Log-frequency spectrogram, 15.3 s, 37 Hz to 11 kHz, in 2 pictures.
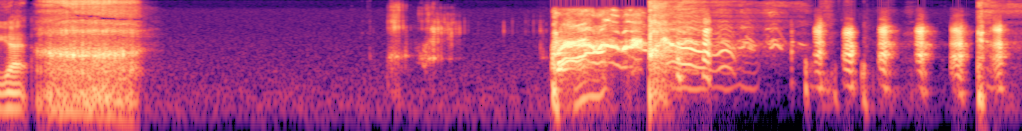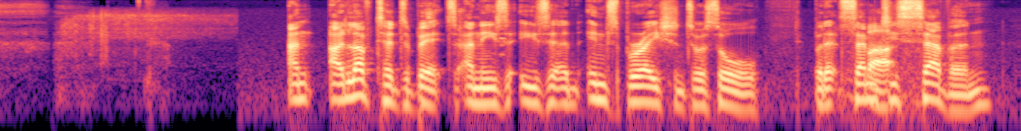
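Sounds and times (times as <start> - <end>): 
speech: 0.0 - 0.6, 9.9 - 15.2
voice imitating a snore: 0.3 - 1.2
laughter: 4.2 - 8.0.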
